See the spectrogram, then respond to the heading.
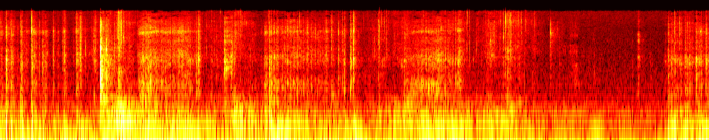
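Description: A metal blade shaves a rectangular solid yellow bar of soap held in the hand, making a steady run of dry, crisp scraping and crinkling strokes with bright edges. A sharper snap stands out near the start, and a low rumble sits beneath the quiet, close shaving.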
